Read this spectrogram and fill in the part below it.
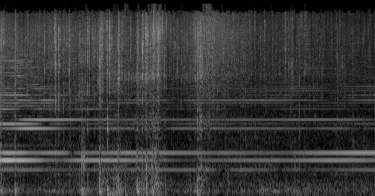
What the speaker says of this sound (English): The tornado siren is going.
